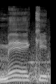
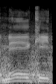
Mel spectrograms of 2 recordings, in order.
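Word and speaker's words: 名駅: 名古屋駅は名駅と呼ばれるんです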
